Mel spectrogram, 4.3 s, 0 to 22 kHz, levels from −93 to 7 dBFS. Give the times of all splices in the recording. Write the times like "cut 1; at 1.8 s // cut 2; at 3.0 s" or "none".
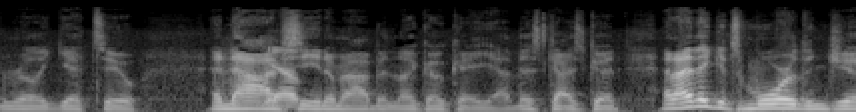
none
